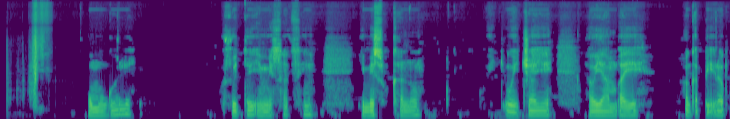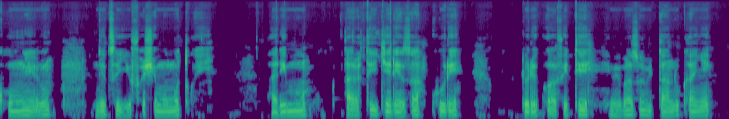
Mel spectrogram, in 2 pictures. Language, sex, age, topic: Kinyarwanda, male, 25-35, health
